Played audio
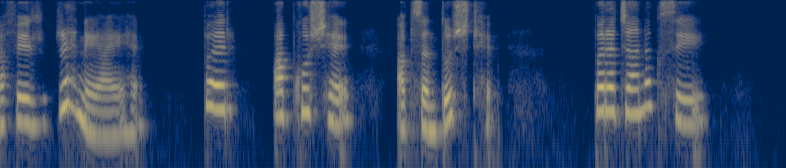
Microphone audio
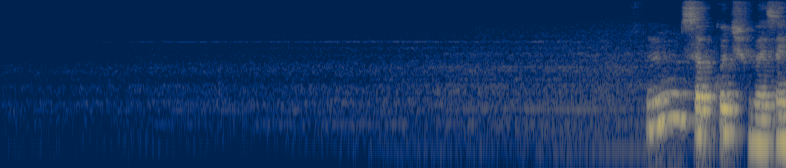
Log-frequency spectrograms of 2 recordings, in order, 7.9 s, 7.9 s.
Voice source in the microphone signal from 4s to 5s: neither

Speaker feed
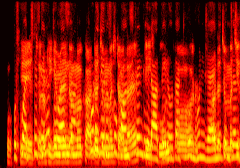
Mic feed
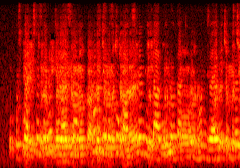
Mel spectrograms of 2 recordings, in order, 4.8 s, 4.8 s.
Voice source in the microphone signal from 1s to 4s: echo only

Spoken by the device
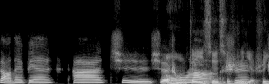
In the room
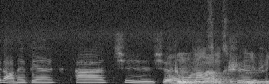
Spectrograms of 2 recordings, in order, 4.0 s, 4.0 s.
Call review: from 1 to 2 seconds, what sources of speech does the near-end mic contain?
echo only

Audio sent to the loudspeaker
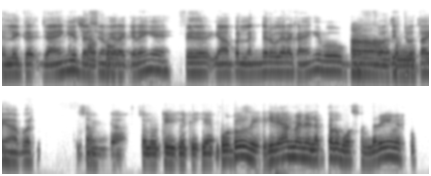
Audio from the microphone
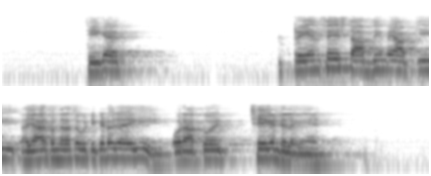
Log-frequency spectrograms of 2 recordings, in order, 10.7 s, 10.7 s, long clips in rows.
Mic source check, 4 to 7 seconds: user only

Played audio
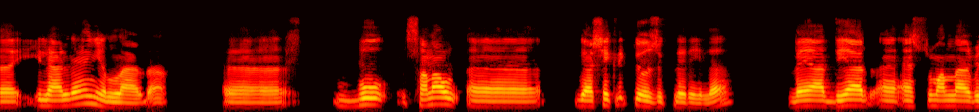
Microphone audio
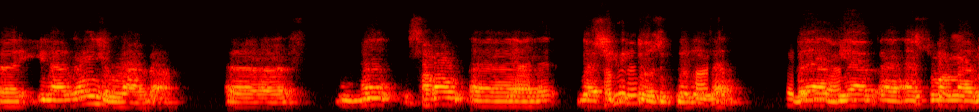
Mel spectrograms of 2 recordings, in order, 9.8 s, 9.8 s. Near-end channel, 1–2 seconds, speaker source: echo only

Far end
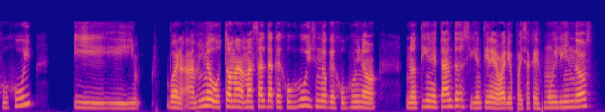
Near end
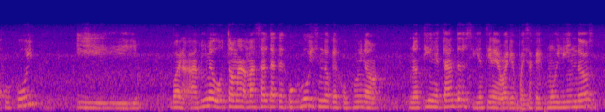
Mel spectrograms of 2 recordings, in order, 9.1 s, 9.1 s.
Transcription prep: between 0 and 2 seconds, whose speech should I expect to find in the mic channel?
echo only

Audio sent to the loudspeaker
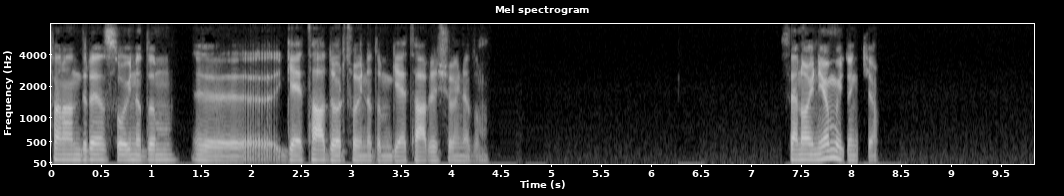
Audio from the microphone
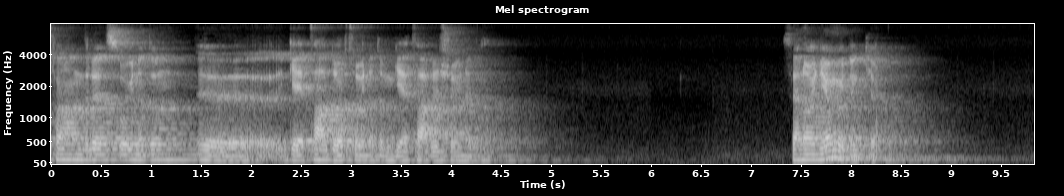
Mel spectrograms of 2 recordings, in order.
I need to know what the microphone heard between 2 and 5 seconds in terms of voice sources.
echo only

